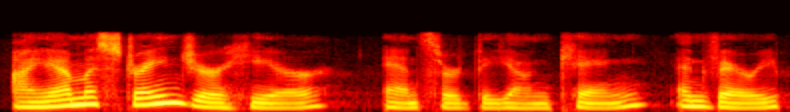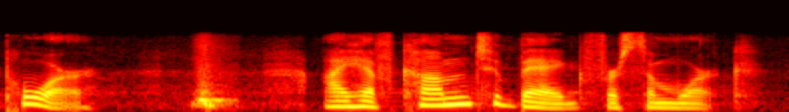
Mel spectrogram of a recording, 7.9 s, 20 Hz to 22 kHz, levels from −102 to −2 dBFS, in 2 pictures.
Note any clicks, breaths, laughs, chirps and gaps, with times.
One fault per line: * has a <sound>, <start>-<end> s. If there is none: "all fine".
* has a whoosh, 4.9-5.2 s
